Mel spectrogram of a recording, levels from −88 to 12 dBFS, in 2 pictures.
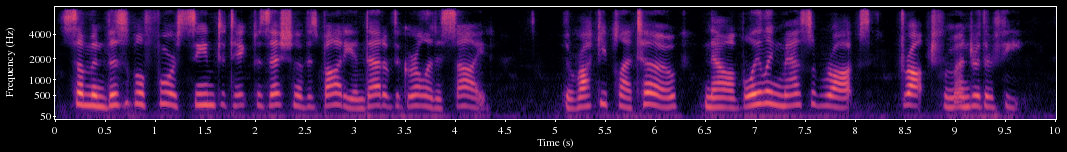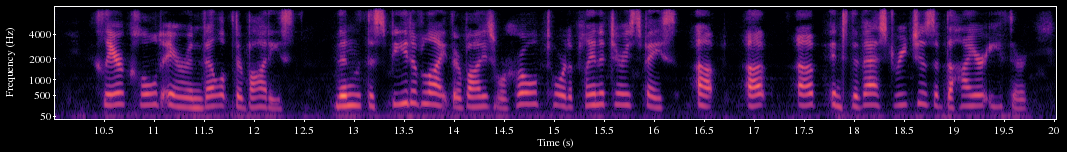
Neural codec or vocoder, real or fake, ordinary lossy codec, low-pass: codec, 24 kHz, 1.2 kbps, DualCodec; fake; Opus, 64 kbps; 7.2 kHz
